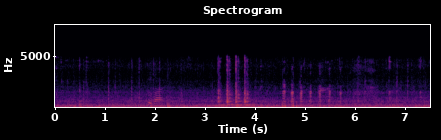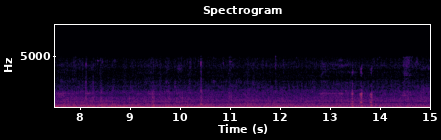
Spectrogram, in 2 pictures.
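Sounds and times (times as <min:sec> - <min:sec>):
car engine running low: 0:00.0 - 0:15.0
tyres rolling on gravel: 0:00.0 - 0:15.0.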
